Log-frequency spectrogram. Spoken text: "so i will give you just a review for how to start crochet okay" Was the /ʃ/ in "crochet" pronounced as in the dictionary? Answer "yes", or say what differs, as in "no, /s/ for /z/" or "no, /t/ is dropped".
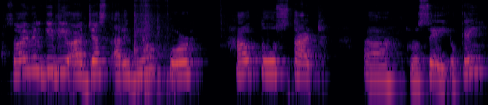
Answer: no, /s/ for /ʃ/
